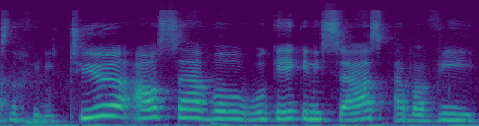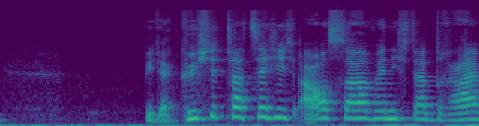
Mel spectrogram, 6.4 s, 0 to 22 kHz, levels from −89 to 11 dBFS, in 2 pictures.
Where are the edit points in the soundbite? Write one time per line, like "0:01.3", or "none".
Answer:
none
